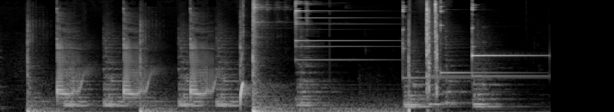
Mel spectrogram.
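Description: Short jingle of bouncy, cartoon-like music notes with a sharp hit about two and a half seconds in, followed by bright ringing chime tones that cut off abruptly about five and a half seconds in: an outro logo sting.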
